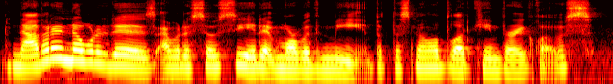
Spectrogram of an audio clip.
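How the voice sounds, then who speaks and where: A woman's voice: fairly low pitch, brisk, darkish tone. A woman co-hosting a casual podcast, reading an online post aloud with little asides and stumbles. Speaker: podcast co-host.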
